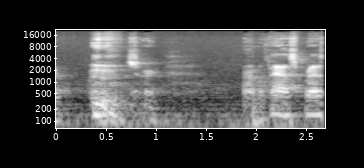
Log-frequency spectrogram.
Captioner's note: clears throat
